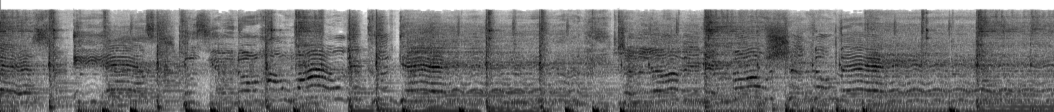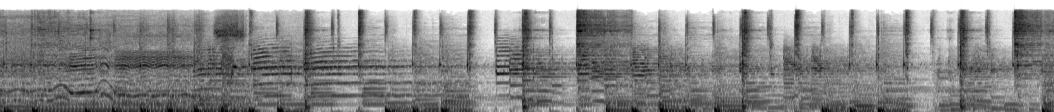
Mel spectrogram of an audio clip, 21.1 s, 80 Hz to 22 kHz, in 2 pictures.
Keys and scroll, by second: 0.0-0.3 typing, 5.4 F4, 8.0 ctrl+q, 16.5 c.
